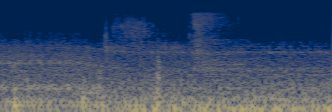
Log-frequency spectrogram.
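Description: Truck air brakes hiss sharply twice.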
